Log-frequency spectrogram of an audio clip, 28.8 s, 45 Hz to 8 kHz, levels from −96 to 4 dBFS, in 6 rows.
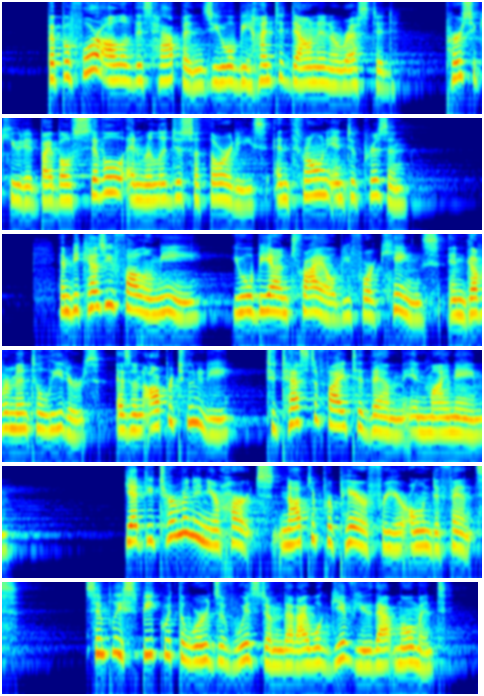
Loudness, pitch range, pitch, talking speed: -24 LUFS, 175-235 Hz, 200 Hz, 155 wpm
